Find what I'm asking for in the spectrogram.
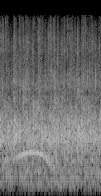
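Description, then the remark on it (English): An audience claps steadily in a dense, sustained burst of applause, a continuous crackle of many hands at even loudness, with a faint whistle-like tone rising and falling early on. “So how many of you listened to our podcast before you came today? By applause.”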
